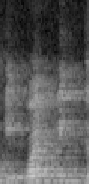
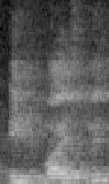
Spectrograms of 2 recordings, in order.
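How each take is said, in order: First: Mangled German in a mock Vietnamese accent; bad Vietnamese-accented German. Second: Said in the usual way. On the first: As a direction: imitate Vietnamese-accented German, consonants garbled. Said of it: "jelek banget ya". (bahasa Jerman jelek berlogat Vietnam) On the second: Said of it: "ngomong Jerman jelek".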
